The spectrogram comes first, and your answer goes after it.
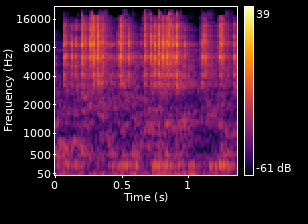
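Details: Custom watercooled PC (MSI Z390, i9 9900k, 2x RTX 2080 Ti Sea Hawk, EK RGB fans): light, fast plastic rattle in short repeated bursts over quiet hum, like a fan blade or housing buzzing; cause suspected, not confirmed.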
